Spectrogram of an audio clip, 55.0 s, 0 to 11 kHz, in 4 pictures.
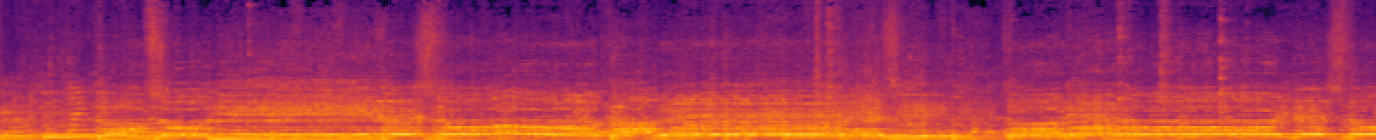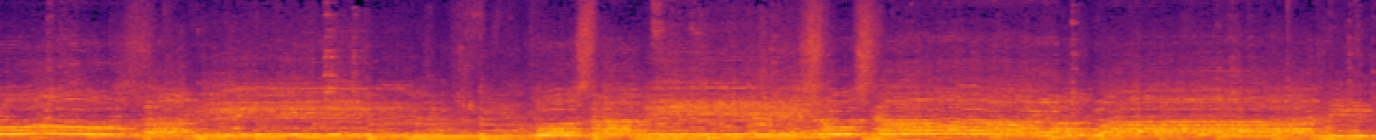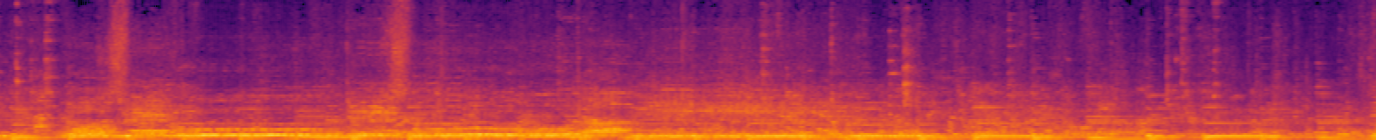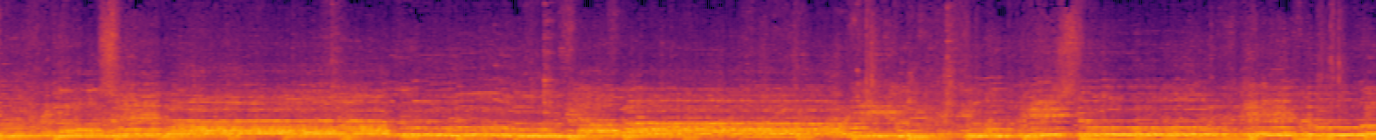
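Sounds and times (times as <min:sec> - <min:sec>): acoustic guitar: 0:00.0 - 0:55.0
mixed choir singing in harmony: 0:00.0 - 0:55.0.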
